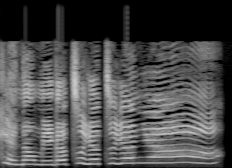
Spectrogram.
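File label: healed, Japanese; nekoko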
